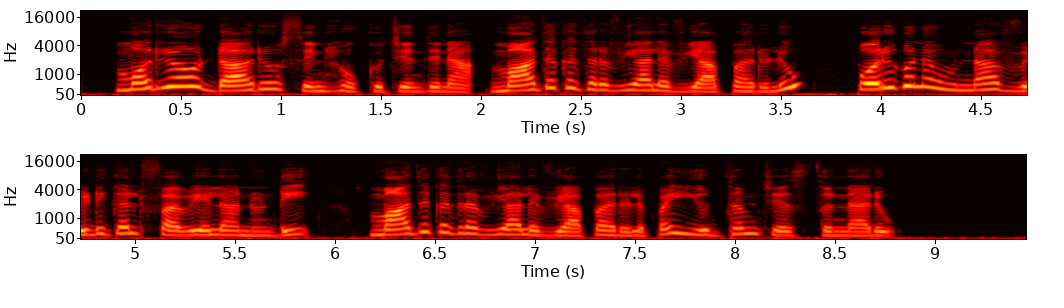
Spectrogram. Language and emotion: Telugu, neutral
